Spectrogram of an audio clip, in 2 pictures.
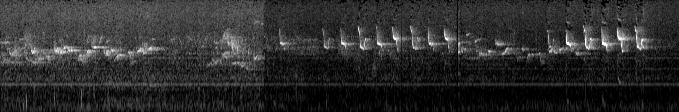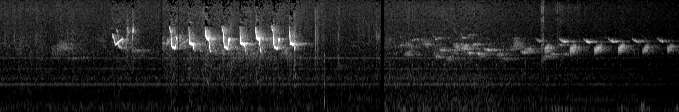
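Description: Songbirds singing: soft twittering at first, then repeated phrases of sharp, high, downward-sweeping notes at about four a second, and softer twittering again near the end.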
